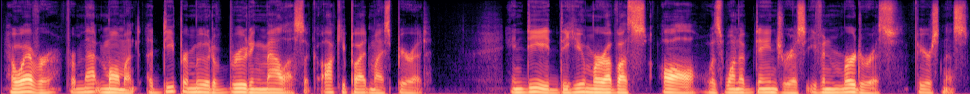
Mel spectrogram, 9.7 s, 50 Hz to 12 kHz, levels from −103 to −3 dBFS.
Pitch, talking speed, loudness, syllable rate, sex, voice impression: 120 Hz, 160 wpm, -17 LUFS, 5.5 syllables/s, male, very masculine, adult-like, thick, slightly relaxed, slightly weak, slightly dark, soft, slightly muffled, fluent, slightly raspy, cool, very intellectual, slightly refreshing, very sincere, very calm, slightly mature, friendly, reassuring, slightly unique, elegant, slightly wild, sweet, kind, modest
